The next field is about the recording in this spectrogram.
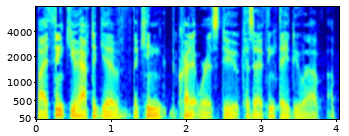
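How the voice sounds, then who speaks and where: A man's voice: sits low, fairly even intonation, a little fast, a little mellow, no echo. A man co-hosting a casual podcast, talking in an enthusiastic, rambling way with lots of restarts. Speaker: podcast co-host. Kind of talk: casual chat.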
